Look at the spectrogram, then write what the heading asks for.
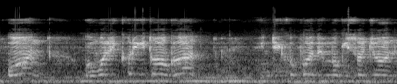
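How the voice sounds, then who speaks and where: High-voiced man as a stern father, very noisy. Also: little pitch movement, normal speed, lightly acted. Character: stern but caring father correcting his son. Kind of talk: puppet show acting. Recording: loud noise over the voice.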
